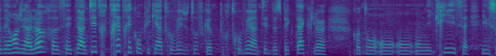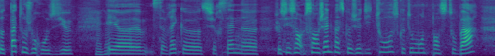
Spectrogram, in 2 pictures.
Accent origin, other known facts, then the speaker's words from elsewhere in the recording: Belgium; je suis née en Belgique, j'ai été élevée par une culture grecque, très méditerranéenne.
